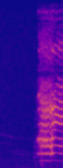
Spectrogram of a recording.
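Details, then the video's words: Excited blue jay near a ripe banana gives one loud, raspy, buzzing call with a dense stack of harmonics that begins abruptly after a brief quiet lead-in. "Blue Jay Meets Banana - Makes Monkey Sounds"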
